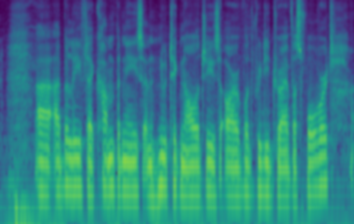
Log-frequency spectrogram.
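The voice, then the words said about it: Non-American, German-tinged accent. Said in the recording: “you may hear it from my accent, I'm not from the U.S. originally ... I was born in Germany, raised in Germany”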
